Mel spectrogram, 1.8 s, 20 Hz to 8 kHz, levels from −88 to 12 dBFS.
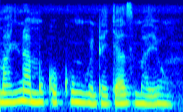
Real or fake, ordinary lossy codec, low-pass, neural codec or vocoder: real; none; 7.2 kHz; none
